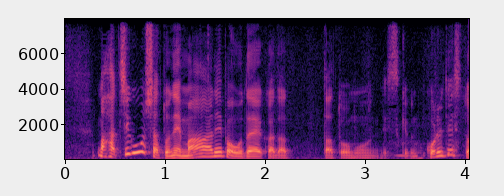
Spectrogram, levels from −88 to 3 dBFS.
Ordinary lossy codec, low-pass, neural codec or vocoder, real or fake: none; none; none; real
